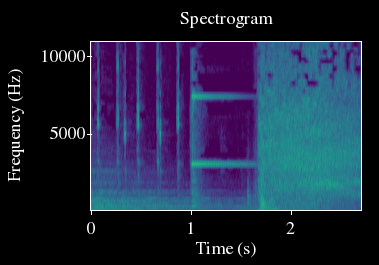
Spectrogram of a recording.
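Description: A kitchen timer dings.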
